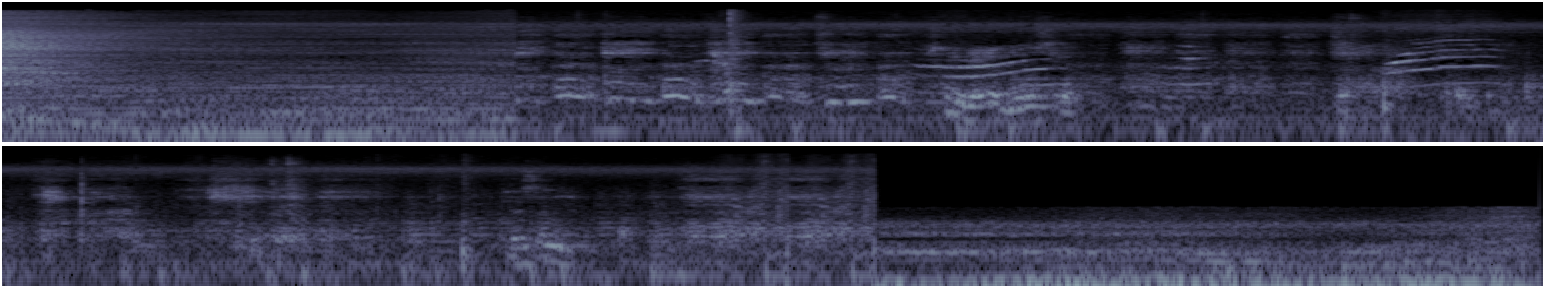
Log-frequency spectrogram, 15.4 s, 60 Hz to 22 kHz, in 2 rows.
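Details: Uju, a 68-day-old kitten from a mountain village, adopted 38 days earlier, gives two short rising-then-falling meows a couple of seconds apart indoors, with human speech and room noise around them.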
